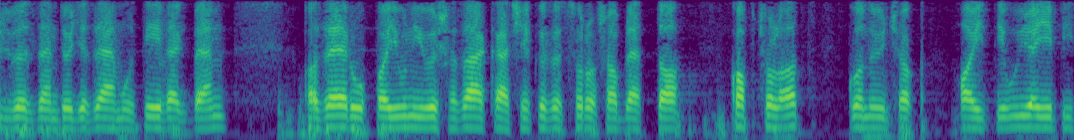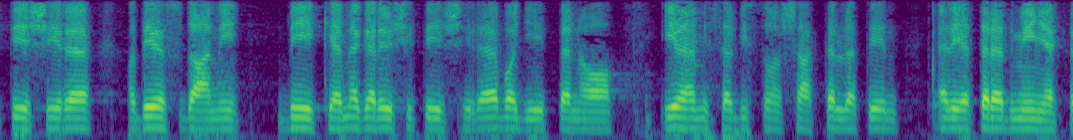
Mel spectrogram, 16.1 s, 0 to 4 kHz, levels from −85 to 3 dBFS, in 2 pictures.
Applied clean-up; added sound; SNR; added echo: neural mask model RNNoise.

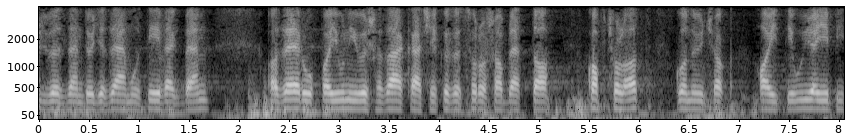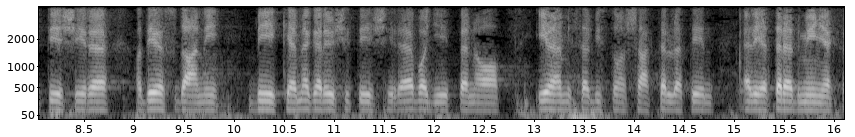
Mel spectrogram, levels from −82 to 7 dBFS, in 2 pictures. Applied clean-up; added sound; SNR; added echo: none; Cat; 17 dB; none.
